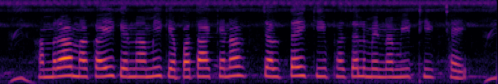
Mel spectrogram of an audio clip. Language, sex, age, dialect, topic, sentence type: Maithili, female, 18-24, Angika, agriculture, question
